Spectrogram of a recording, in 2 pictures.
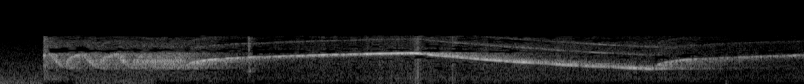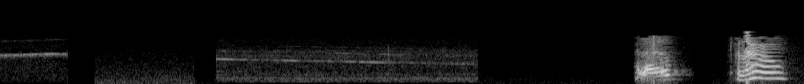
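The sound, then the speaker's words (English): A siren wails on a phone call, its pitch rising and falling in long sweeps for several seconds before dropping out, then a quieter steady tone and a few brief louder bursts follow. “Somebody had a siren that I think cut me off”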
